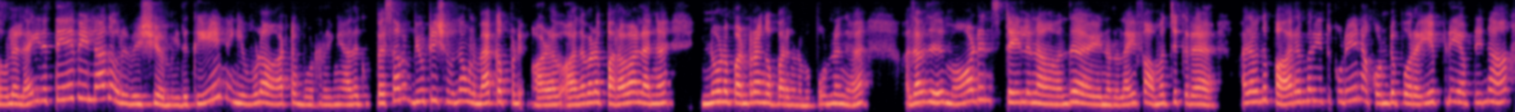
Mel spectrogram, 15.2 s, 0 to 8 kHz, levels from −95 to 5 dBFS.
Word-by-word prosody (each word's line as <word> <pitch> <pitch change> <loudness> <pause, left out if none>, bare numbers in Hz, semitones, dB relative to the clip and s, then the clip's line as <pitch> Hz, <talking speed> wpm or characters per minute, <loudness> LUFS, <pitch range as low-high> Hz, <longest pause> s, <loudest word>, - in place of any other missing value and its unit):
சொல்லல. 220 0 +1
இது 315 - -2
தேவையில்லாத 360 0 0
ஒரு 245 - 0
விஷயம், 220 -2 +2
இதுக்கு 210 +3 -1
ஏன் 405 +3 -1
நீங்க 265 -8 0
இவ்வளோ 250 +4 0
ஆட்டம் 230 0 -2
போட்றீங்க? 205 0 -4
அதுக்கு 225 +1 -3
பேசாம 315 +8 0
பியூட்டிஷியன் 295 0 0
வந்து 295 +4 -1
அவங்கள 260 -5 0
மேக்கப் 275 +3 +2
பண்ணி 245 0 -1 0.2
அழ 200 +1 +2 0.2
அத 210 - +1
விட 265 +1 +3
பரவால்லங்க. 240 +1 +3 0.4
இன்னொன்னு 275 +3 +4
பண்ணுறாங்க 255 0 +3
பாருங்க 205 -2 0
நம்ம 185 0 -3
பொண்ணுங்க. 225 -3 0 0.6
அதாவது 265 +4 +3 0.2
மாடர்ன் 305 +7 -1
ஸ்டைல்ல 270 -3 +1
நான் 225 -2 +2
வந்து 250 +6 +2 0.2
என்னோட 205 -1 0
லைஃப்ப 250 +3 0
அமைச்சுக்கிறேன். 225 -3 0 0.3
அத 255 - 0
வந்து 320 +2 -4
பாரம்பரியத்துக்கூடயே 290 +5 -1
நான் 290 - -6
கொண்டு 245 +2 +1
போறேன். 225 -1 +1
எப்டி 285 +1 -6
அப்டின்னா? 265 +2 -3
250 Hz, 170 wpm, -22 LUFS, 225-285 Hz, 0.6 s, இன்னொன்னு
